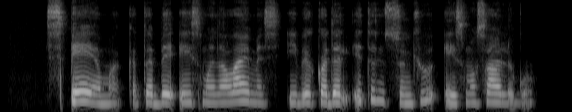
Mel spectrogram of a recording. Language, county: Lithuanian, Kaunas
